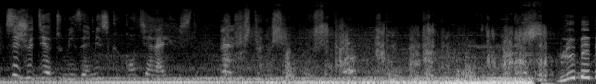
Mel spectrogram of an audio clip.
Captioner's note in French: voix progressivement distordue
